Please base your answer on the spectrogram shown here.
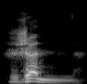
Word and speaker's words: jeune: If we have a consonant and an E at the end, most of the time, you don't hear the E.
